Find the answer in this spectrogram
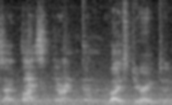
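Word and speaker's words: Vicegerington: Vice Jerrington, right. Jerrington, like Jerry, yeah.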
